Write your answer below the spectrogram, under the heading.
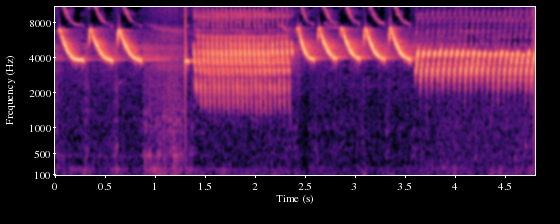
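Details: Canary singing strongly: falling slurred notes, a brief gap with a click, a dense buzzy roll, more repeated falling slurs, then a steady low rolling trill.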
